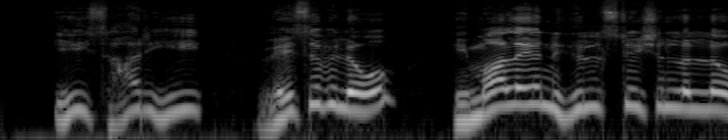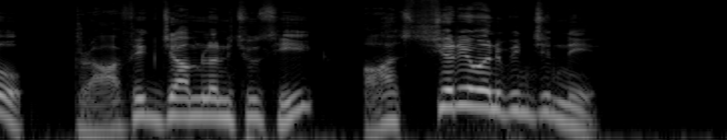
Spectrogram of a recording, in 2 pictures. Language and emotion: Telugu, surprised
